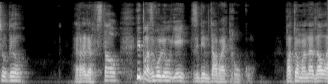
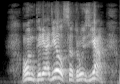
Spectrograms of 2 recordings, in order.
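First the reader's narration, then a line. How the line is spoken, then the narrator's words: Excited shouting. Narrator (Russian): восторженно кричал Майк Терри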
